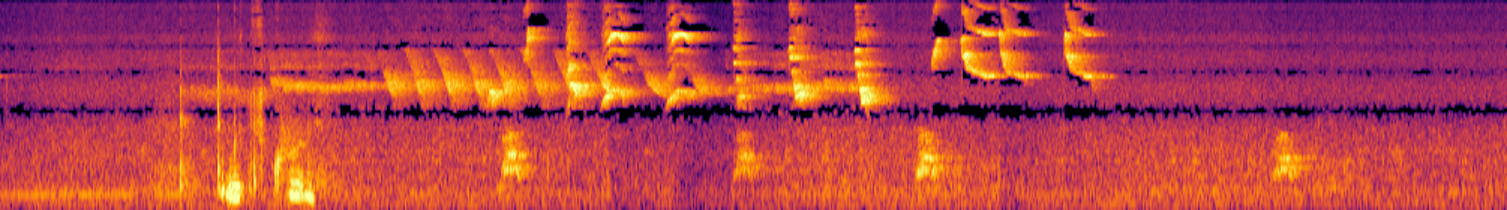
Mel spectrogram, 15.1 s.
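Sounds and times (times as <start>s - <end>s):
fainter lower bird calls: 1.6s - 11.3s
small bird chirping: 1.7s - 11.2s.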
